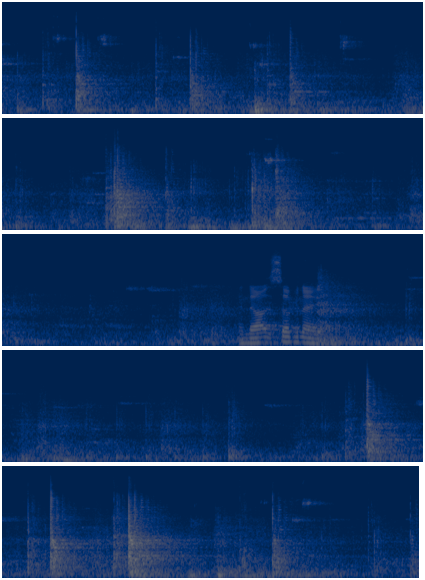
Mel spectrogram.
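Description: A squash ball smacks sharply against the walls, echoing in a large hall.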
